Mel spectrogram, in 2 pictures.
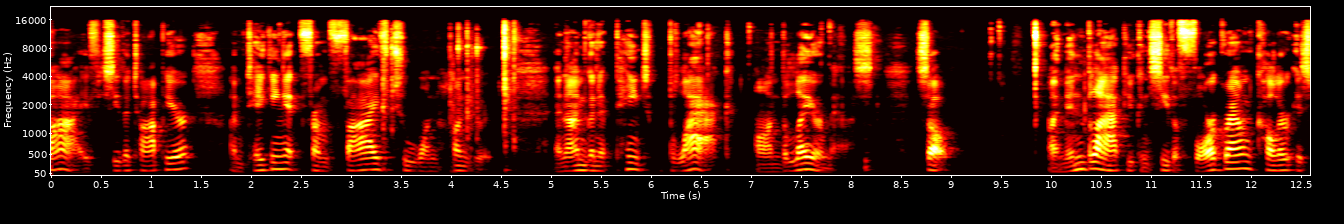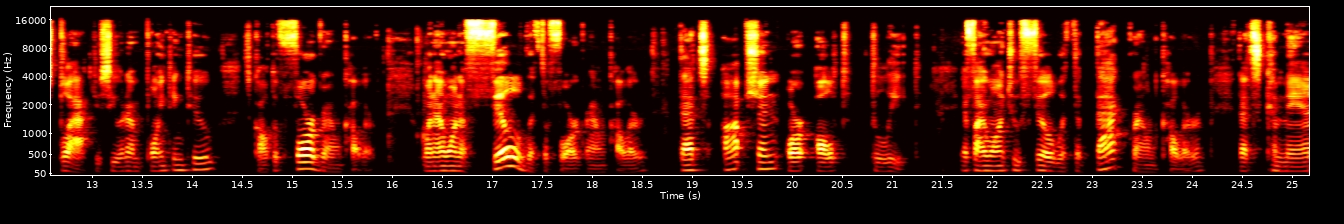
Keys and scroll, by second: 3.1-4.0 typing.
